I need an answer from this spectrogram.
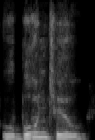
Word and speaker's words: Ubuntu: then of course there is Ubuntu or properly pronounced Ubuntu which is a Linux operating system a free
